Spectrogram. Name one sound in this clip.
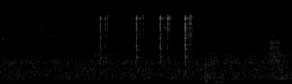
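A small dropper cap clicks and taps as it is twisted on a glass bottle.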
